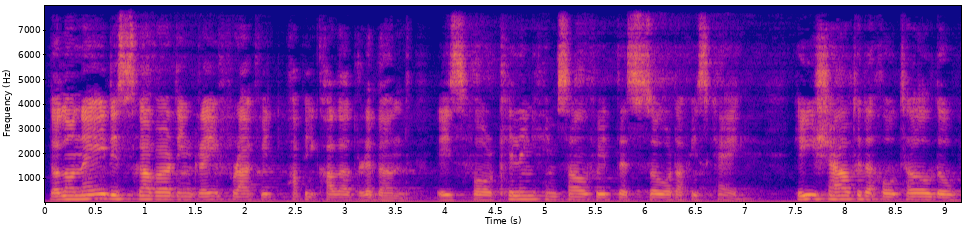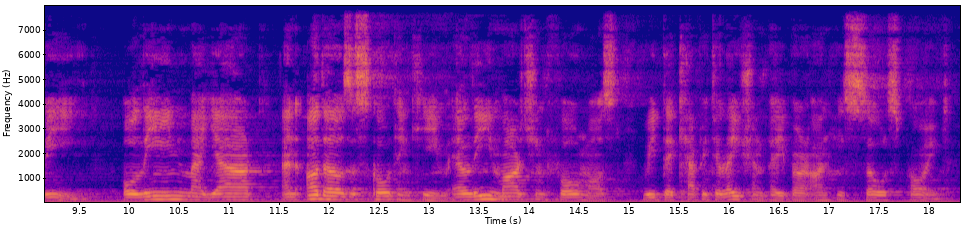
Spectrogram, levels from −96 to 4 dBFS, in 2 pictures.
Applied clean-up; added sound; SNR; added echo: none; none; none; reverberation time 2.9 s.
